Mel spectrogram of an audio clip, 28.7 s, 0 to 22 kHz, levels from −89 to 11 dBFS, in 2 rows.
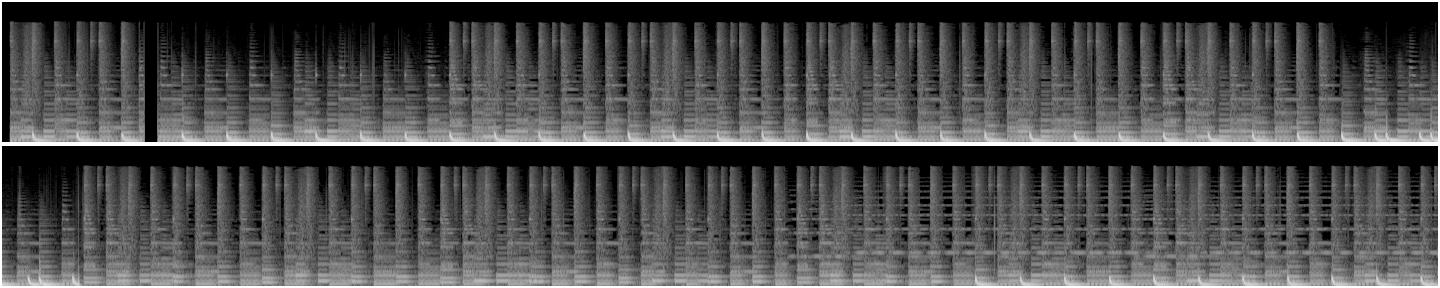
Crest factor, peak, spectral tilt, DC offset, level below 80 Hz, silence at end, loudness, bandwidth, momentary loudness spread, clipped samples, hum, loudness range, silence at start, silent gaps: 16 dB; 0 dBFS; -6.5 dB/octave; under 0.1%; -20 dBFS; 0 s; -19 LUFS; 12.5 kHz; 9 LU; under 0.1%; none; 9 LU; 0.1 s; 1.43-1.56 s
